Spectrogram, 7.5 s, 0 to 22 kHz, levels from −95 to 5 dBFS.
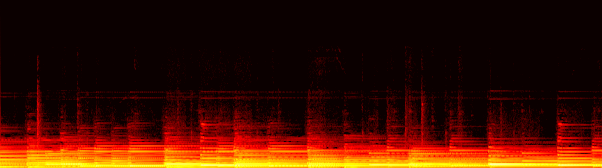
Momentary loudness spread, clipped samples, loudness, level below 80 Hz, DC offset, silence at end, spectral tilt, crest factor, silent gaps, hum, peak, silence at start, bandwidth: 8 LU; under 0.1%; -16 LUFS; -64 dBFS; under 0.1%; 0 s; -9.5 dB/octave; 14 dB; none; none; 0 dBFS; 0 s; 4.2 kHz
